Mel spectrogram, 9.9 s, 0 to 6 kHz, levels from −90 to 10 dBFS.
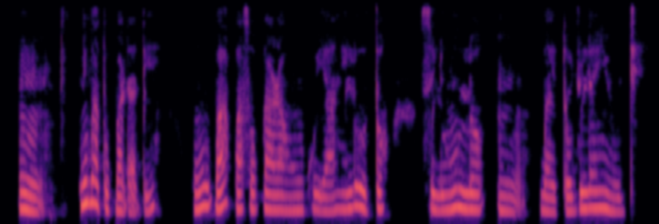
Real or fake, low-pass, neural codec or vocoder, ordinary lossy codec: real; 5.4 kHz; none; none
